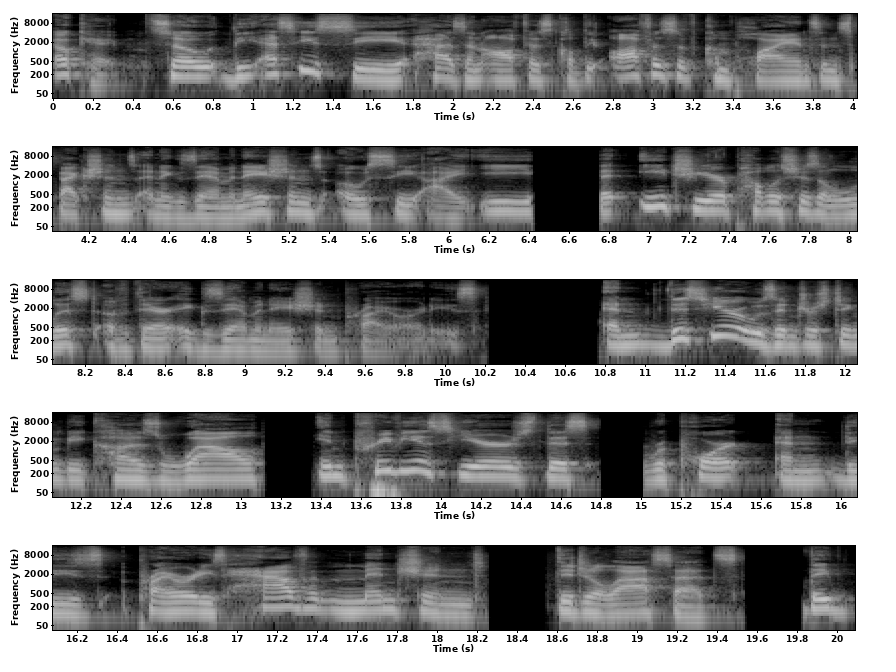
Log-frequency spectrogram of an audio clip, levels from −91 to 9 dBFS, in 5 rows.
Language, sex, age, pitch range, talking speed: English, male, 30-49, 120-155 Hz, 140 wpm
